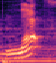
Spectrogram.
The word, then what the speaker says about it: net: And even though it has an E in the middle of the word, it uses the short E sound. E, not E.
